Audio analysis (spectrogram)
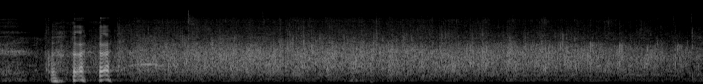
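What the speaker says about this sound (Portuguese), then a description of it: "Dá um aplauso a Jesus aí." Church congregation applauding, a steady wash of clapping that rises after a few brief louder sounds at the start and holds through to the end, moderately distant and without speech over it.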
